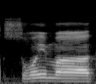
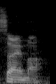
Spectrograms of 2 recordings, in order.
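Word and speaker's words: Sohma: So this guy also voices Soima Kagura in the 2019 version of Fruits Basket. It's pronounced Soma.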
